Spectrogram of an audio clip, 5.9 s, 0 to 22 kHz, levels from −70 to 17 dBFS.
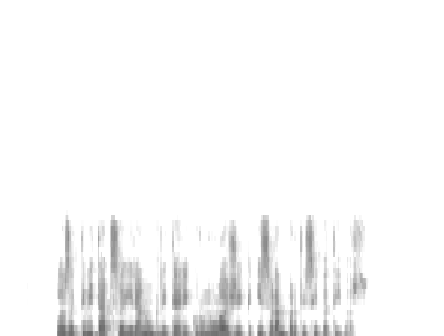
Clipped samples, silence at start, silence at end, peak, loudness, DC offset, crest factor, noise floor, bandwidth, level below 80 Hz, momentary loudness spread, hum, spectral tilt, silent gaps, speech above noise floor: under 0.1%; 0.75 s; 1.05 s; -10 dBFS; -27 LUFS; under 0.1%; 20 dB; -82 dBFS; 8.2 kHz; -68 dBFS; 14 LU; none; -4 dB/octave; none; 55 dB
